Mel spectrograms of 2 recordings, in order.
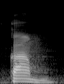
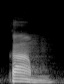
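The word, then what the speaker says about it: comb: L silent words. हथेली palm. Palm. शांति काम। काम।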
